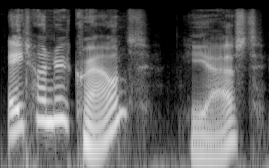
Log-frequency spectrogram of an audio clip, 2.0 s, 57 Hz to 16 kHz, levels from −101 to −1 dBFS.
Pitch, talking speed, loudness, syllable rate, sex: 185 Hz, 150 wpm, -19 LUFS, 4.1 syllables/s, male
